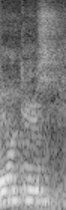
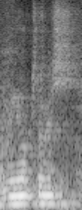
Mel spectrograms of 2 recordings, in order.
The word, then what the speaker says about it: REALTOR: the Texas Association of Realtors and the National Association of Realtors. And by the way, realtor is a 2-syllable word.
